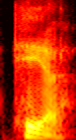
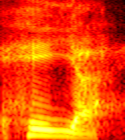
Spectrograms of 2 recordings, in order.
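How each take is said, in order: First: Said smoothly, with no y-like glide inside. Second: Said with a y-like glide in the middle. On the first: It is said as part of a longer sentence. The speaker calls it right. "the way that we're saying it now" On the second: It is said as if the word stood alone. The speaker calls it wrong. "Like there was almost like a Y in the middle"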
